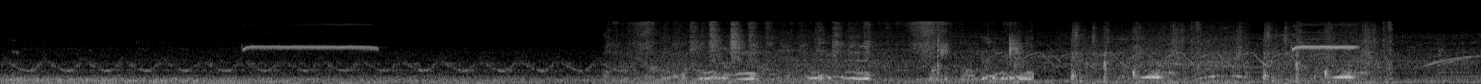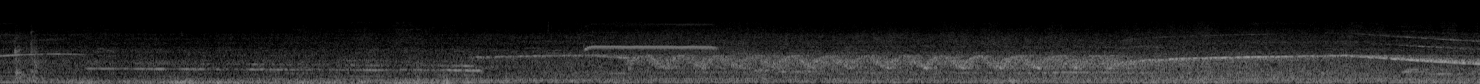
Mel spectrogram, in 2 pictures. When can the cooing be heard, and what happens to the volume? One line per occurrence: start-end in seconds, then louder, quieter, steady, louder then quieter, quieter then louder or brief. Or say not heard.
6.0-13.9 steady.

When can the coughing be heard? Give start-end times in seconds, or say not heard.
not heard.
